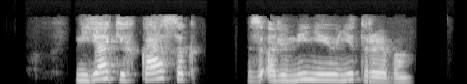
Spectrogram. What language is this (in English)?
Belarusian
